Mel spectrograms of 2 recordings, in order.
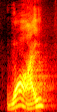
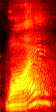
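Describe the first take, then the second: First: It is said as a falling statement. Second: It is said as a rising question.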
